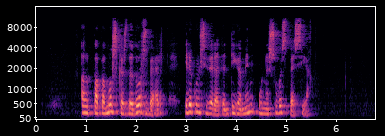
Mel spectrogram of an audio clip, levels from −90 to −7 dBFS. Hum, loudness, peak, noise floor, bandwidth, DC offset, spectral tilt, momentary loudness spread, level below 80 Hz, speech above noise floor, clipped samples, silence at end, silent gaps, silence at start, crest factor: none; -29 LUFS; -12 dBFS; -75 dBFS; 11.5 kHz; under 0.1%; -4.5 dB/octave; 8 LU; -82 dBFS; 46 dB; under 0.1%; 1.3 s; none; 0.9 s; 18 dB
